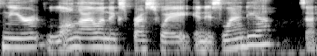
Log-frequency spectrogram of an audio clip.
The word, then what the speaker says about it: Islandia: they were traced near Long Island Expressway in Islandia.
